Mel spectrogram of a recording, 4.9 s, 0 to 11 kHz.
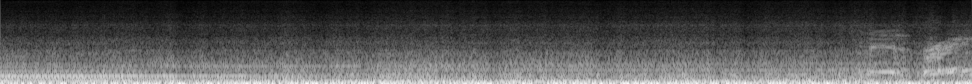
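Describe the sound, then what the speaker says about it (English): A race car engine on track, held loud and steady as it winds up toward fifth gear, a constant droning roar with a voice speaking over it throughout. "Wind it up to 5th gear."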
